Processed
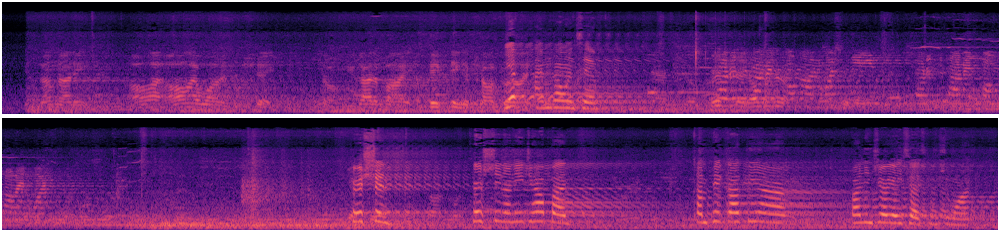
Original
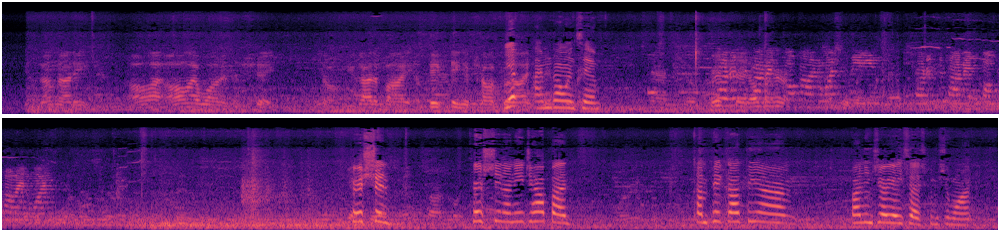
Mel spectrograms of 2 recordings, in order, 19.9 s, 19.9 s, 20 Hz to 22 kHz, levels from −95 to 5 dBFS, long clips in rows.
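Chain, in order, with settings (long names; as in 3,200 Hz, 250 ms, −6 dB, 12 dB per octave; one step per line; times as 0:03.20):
echo machine with several playback heads 97 ms, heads all three, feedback 62%, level −18 dB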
